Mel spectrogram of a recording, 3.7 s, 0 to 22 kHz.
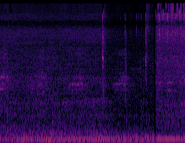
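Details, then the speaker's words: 2000 Chevrolet Camaro at idle after replacing a bad remanufactured AC compressor with a new one, compressor switched off and not spinning: steady low engine hum, no grinding from the compressor pulley; quiet and normal. "now now that the compressor is off you see it's no longer spinning it is nice and quiet it ain't grinding like the old one was or the remand one was"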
